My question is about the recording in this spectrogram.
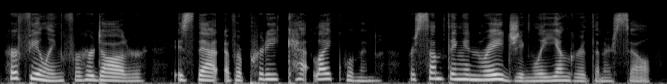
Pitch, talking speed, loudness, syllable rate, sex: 195 Hz, 170 wpm, -20 LUFS, 5.1 syllables/s, female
